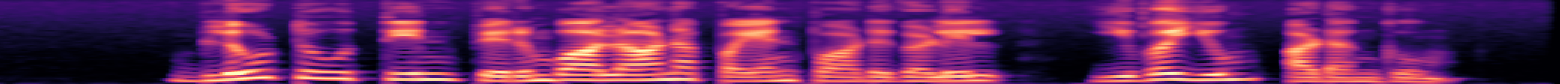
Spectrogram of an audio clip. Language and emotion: Tamil, neutral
